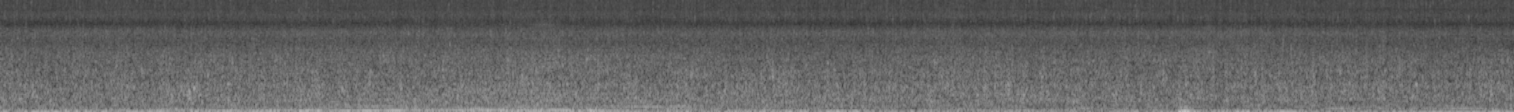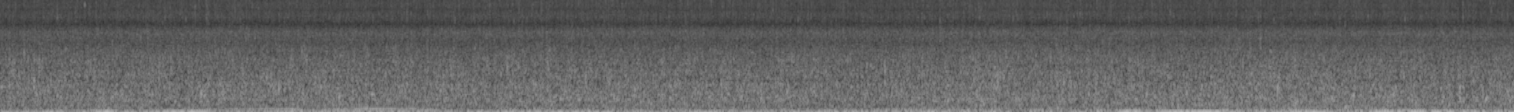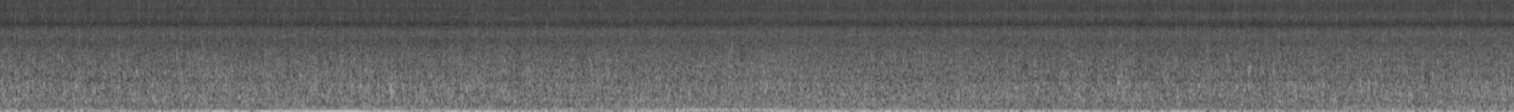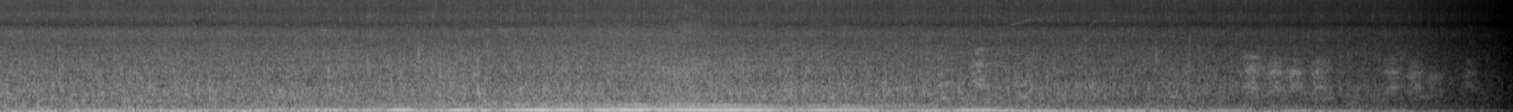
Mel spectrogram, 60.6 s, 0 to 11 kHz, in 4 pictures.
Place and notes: Montluel, Cours Condé, La Sereine
Montluel, France, July 2011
